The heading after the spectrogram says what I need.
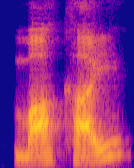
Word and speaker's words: makai: get mauka and then micaiah is gonna be ma ke and then one more time we're gonna say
